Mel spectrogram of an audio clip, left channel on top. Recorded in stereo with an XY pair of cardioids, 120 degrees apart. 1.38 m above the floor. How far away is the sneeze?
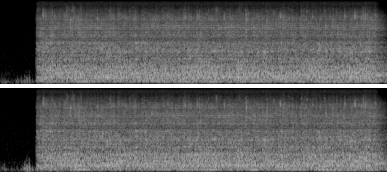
No sneeze in this recording.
